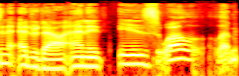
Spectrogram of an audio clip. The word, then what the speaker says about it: Edradour: Well, I've always called it Edradour, and I might be saying it wrong, but you got any suggestions, Ted? – Edradour. – Edradour. – Edradour. – Yeah, I'm going to call it Edradour from now on.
